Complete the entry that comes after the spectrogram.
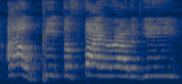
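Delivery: high, very loud raging shout; shouting in a rage. Acted. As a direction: roar the threat in fury. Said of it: "shouted Jiggy in a rage".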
